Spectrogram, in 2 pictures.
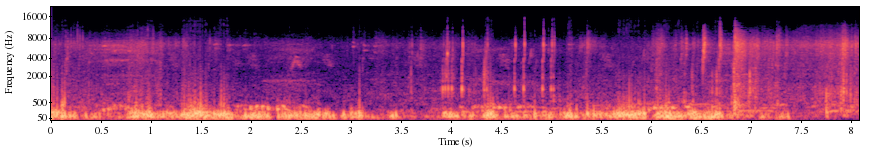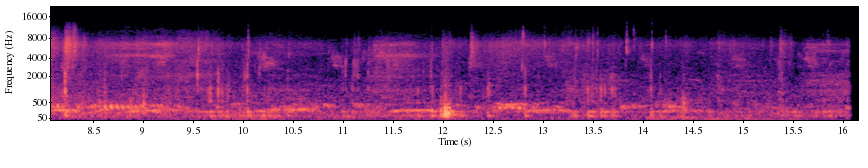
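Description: Pigeons cooing repeatedly, under a heavy low rumble that fills roughly the first seven seconds and then drops away. A single sharp click sounds about three-quarters of the way through.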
